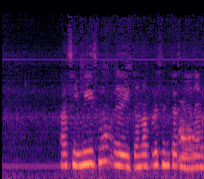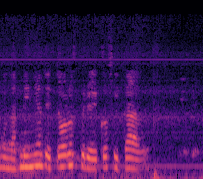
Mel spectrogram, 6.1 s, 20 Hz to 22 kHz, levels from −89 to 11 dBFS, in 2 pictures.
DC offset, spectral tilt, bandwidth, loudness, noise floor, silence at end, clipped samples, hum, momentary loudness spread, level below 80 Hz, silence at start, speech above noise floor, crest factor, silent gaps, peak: under 0.1%; -6 dB/octave; 16 kHz; -22 LUFS; -49 dBFS; 0 s; under 0.1%; none; 11 LU; -50 dBFS; 0.9 s; 28 dB; 16 dB; none; -8 dBFS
